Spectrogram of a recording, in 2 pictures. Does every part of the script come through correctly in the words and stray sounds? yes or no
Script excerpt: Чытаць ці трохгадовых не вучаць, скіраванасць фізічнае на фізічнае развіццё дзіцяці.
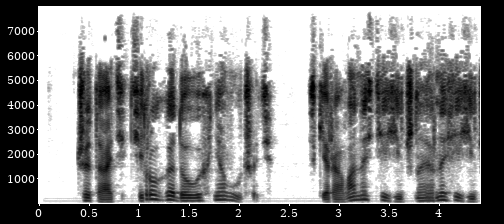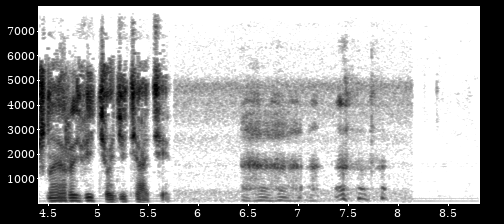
no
